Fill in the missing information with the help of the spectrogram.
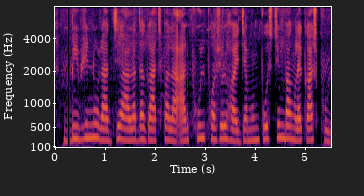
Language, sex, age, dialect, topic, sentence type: Bengali, female, <18, Jharkhandi, agriculture, statement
